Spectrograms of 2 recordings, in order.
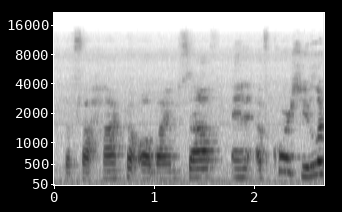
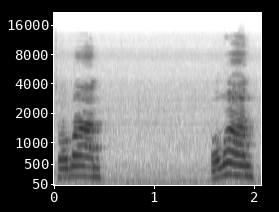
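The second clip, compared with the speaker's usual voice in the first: ordinary delivery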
